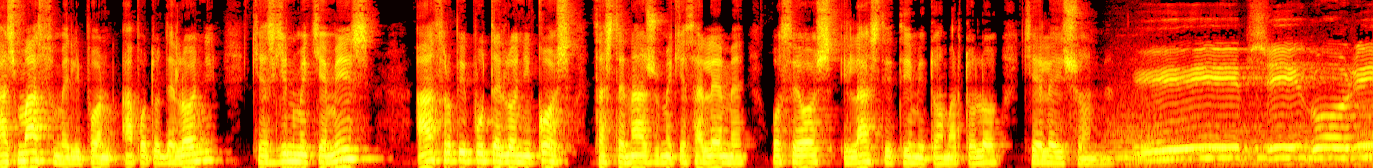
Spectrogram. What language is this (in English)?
Greek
